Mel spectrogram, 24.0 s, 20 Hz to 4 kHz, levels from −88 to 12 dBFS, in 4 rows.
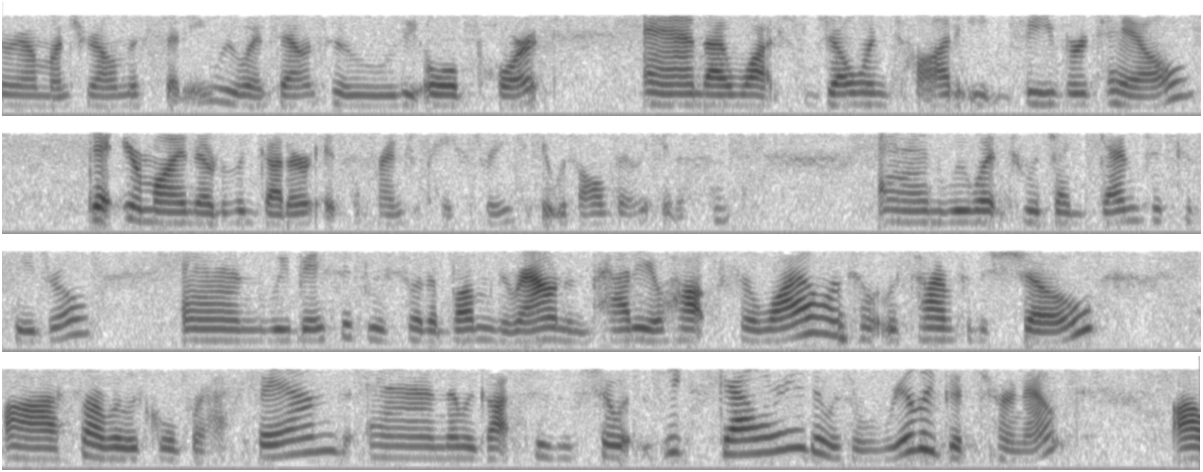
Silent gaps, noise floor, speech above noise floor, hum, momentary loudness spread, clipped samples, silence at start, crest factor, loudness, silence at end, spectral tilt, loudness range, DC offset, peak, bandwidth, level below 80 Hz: none; -46 dBFS; 21 dB; none; 15 LU; under 0.1%; 0 s; 24 dB; -24 LUFS; 0 s; -8 dB/octave; 8 LU; 0.4%; 0 dBFS; 3.2 kHz; -68 dBFS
